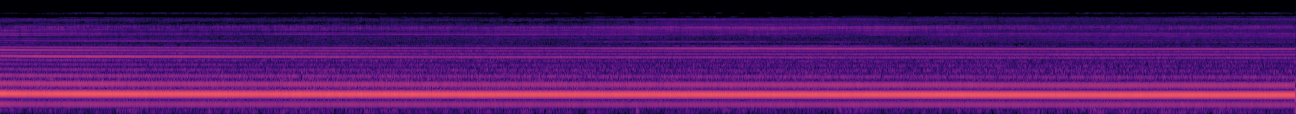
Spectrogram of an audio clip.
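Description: Spanish-language TV football commentator's goal cry: one long, unbroken 'gooool' held on a single steady pitch that sags very slightly.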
